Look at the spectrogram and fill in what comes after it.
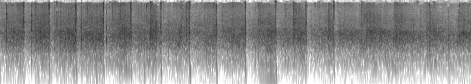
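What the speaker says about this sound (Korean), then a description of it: "우리 참여해 주신 분들한테 감사의 박수를 한번." Sustained applause from a seated group at a government cabinet meeting, a dense steady patter of many hands clapping fairly close, with no talk over it.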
